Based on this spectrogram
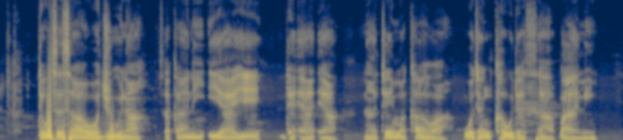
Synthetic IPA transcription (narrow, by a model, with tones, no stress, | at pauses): ta˦wsɐ˨saː˦˨wa˨d͡ʒuː˦naː˦ | sʼɐ˨kaː˦nɪ˦ŋʔɪ˦jaː˨jeː˦ | da˨j̰aː˦ʔj̰aː˦ | na˨ta˦jmɐ˨kʰaː˦˨waː˨ | wɐ˦d͡ʒɛ˦ŋkʰa˦wda˨saː˨ɓaː˦niː˦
